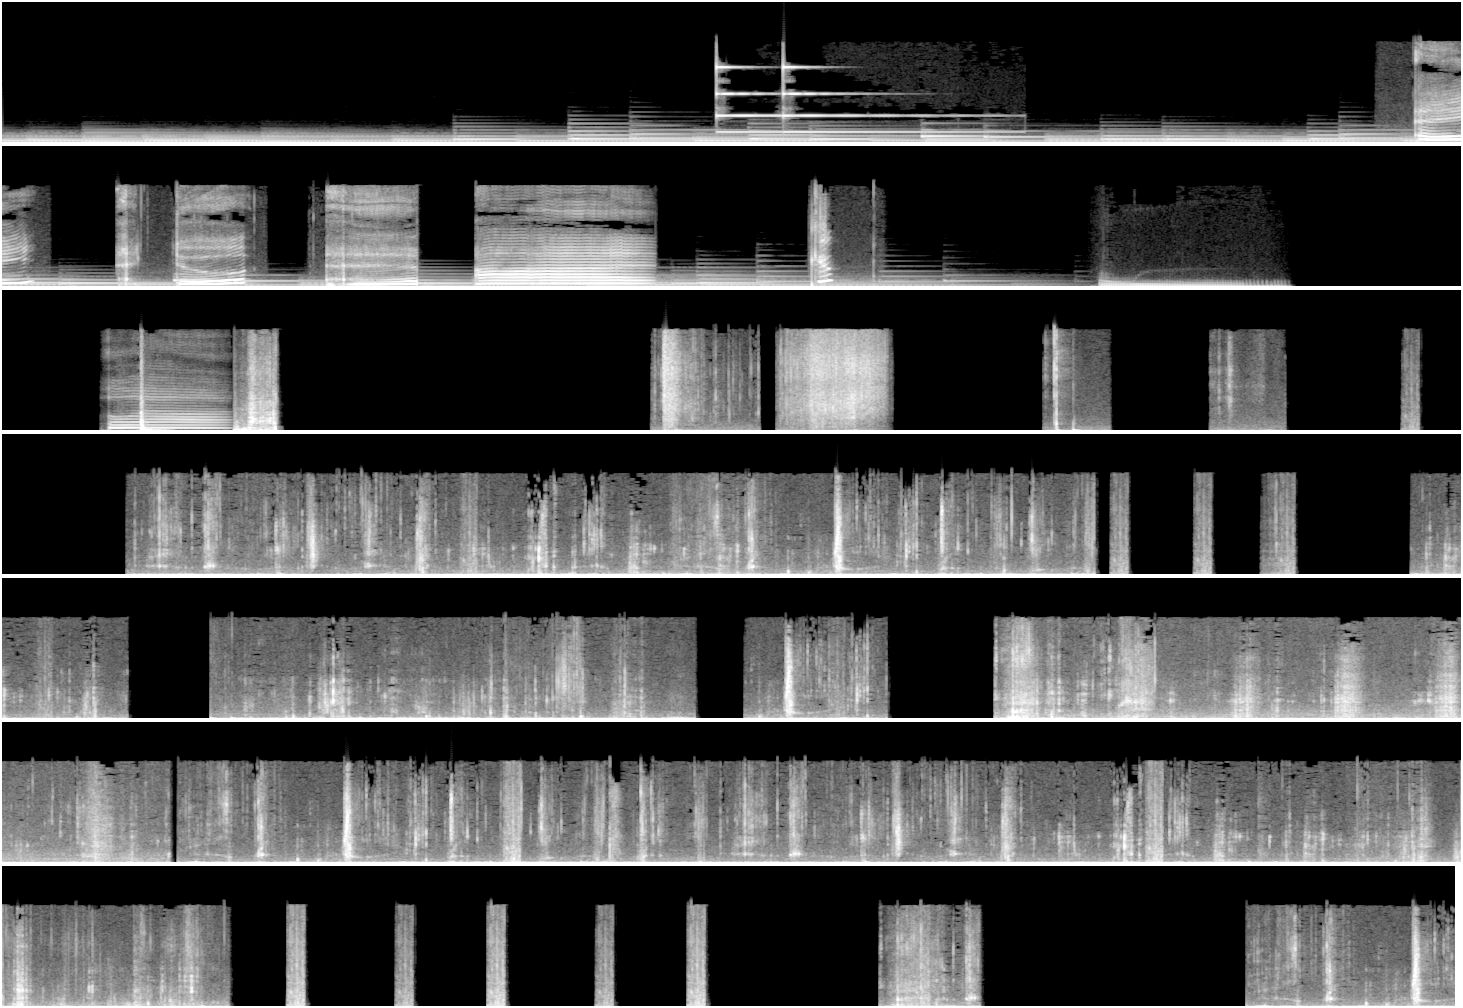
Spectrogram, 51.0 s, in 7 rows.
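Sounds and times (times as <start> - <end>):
crunchy biting and chewing: 17.8 - 19.0, 22.5 - 28.4, 29.0 - 33.6, 34.2 - 45.3, 48.2 - 48.7, 50.0 - 51.0.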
